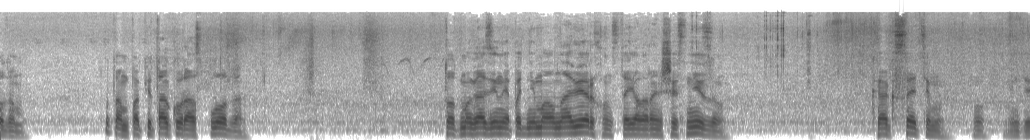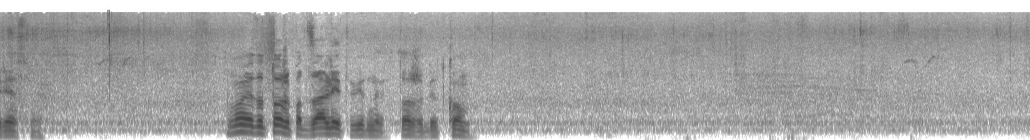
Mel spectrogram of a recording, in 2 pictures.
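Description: Bees buzz softly close by.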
